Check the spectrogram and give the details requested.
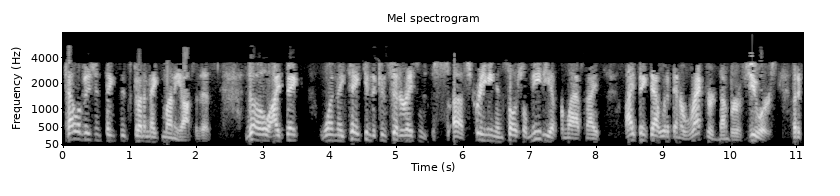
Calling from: Lafayette, Indiana, United States; from Lafayette, Indiana.

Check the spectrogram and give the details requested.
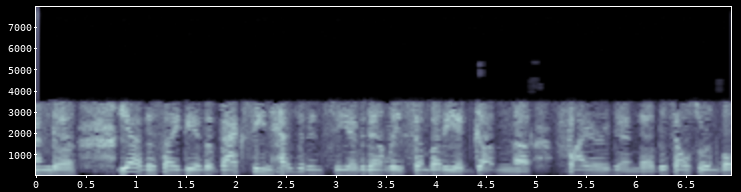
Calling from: Nyack, New York, United States; calling from Nyack.

